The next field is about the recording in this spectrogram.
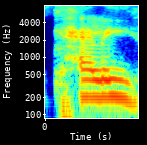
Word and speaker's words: Kellie: My name on that, or my handle on that, is Kelly Fennell Fitness, and Kelly is spelled K-E-L-L-I-E.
